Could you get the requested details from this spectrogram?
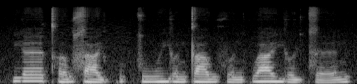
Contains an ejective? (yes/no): no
